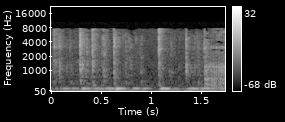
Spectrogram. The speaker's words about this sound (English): He's typing.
